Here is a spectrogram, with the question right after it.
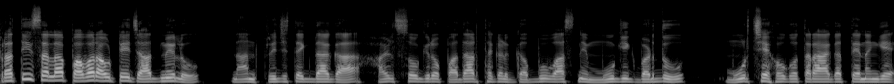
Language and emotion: Kannada, disgusted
